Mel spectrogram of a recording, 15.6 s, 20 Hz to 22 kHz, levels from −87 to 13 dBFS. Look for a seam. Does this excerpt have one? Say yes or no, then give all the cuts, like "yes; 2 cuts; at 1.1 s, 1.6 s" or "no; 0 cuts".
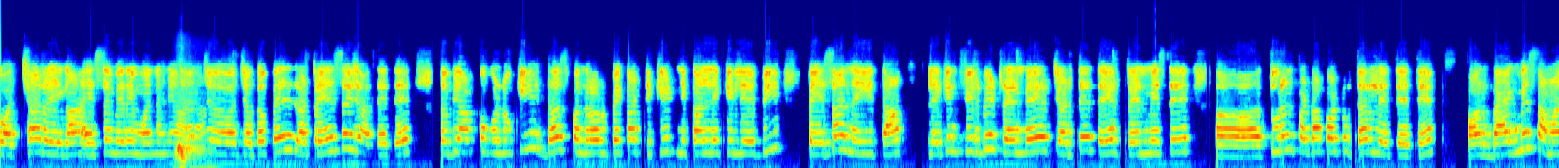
yes; 1 cut; at 1.7 s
